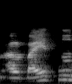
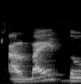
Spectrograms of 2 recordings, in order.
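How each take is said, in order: First: The word ends with an added n sound. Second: The word ends on a vowel without n. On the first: The speaker calls it wrong. "Jangan al-baitun ya" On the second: The speaker calls it right. "Al-baitu ya"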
